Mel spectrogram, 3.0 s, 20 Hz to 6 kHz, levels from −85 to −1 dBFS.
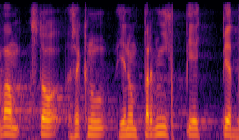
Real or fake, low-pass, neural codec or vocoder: real; 5.4 kHz; none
